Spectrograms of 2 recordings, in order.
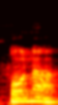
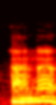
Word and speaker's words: она: اولی هجاشون بگیم اون اونا، اما در تلفظ فرق میکنن. اون تلفظ کرده می شود. اونا انا تلفظ کرده می شود. انا انا انا.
